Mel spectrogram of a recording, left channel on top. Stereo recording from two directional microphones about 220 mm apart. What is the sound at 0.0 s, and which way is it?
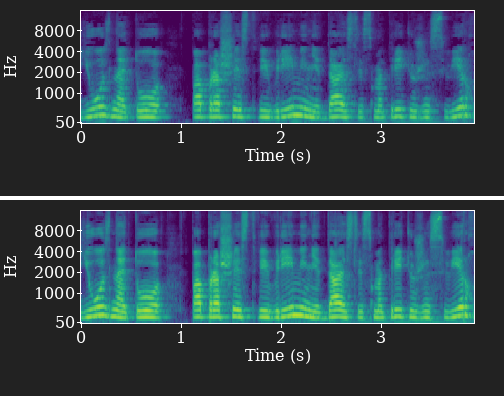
Speech, 40° right (ahead or behind).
